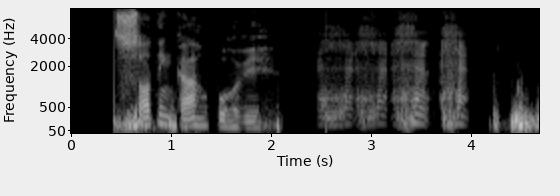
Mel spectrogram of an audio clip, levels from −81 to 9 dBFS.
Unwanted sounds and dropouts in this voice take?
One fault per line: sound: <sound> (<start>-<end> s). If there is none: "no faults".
sound: throat clearing (2.5-4.0 s)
